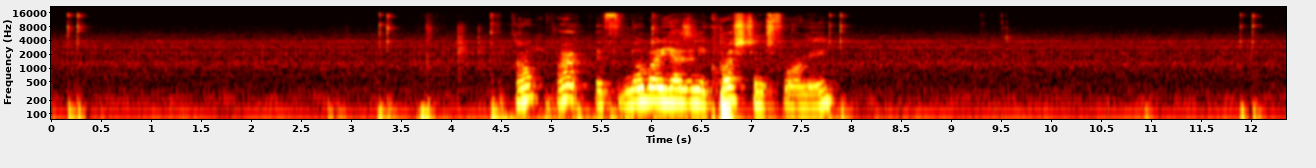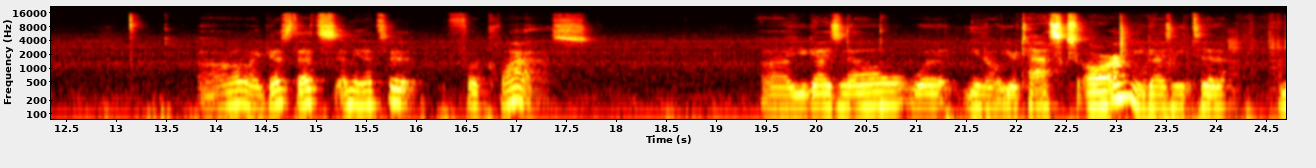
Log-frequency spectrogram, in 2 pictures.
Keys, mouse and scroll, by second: 0.2 right click, 3.3 click, 4.4 Delete, 5.6-6.0 drag, 7.8 click, 11.9 click, 20.3 middle click.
